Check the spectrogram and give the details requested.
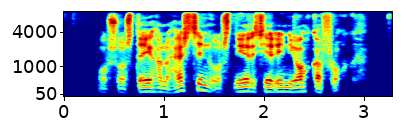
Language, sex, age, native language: Icelandic, male, 50-59, Icelandic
